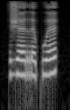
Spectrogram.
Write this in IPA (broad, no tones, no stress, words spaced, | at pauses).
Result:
ʒɛ rɛkʷɛ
